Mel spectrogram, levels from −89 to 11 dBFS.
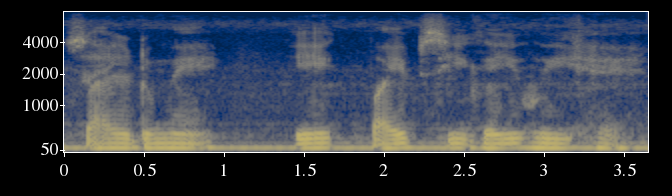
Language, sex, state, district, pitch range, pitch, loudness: Hindi, male, Uttar Pradesh, Lalitpur, 95-100 Hz, 100 Hz, -17 LUFS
